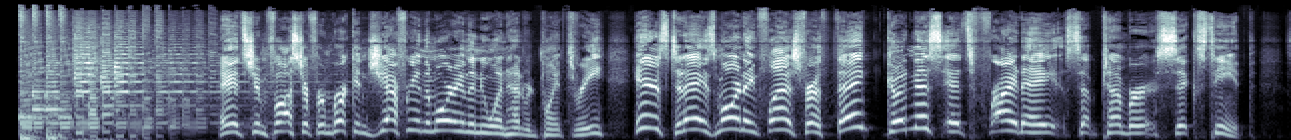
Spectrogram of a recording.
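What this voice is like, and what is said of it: Excited loud yelling. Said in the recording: “I'm yelling because I'm excited”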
